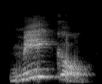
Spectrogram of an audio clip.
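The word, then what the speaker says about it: mekko: Miko. Chief as in English mouse. How in the world? Miko, but listen, Miko is chief mouse. Hear it? Miko, mouse. It's more prominent.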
